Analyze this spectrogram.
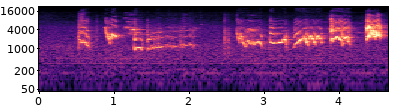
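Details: Budgerigars kept as tame pets give harsh, scratchy squawks and chirps in uneven bursts about twice a second, each call broken and noisy, with short quiet gaps between.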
